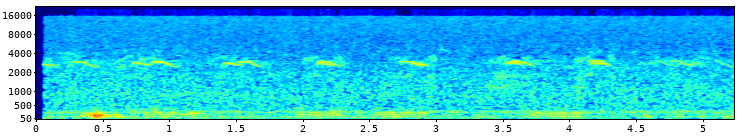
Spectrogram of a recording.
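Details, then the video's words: Little ringed plovers (Charadrius dubius) along a river on 3 May 2015, 2–4 birds circling while calling, possibly seeking a nest site: short clear down-slurred whistled 'pee-oo' notes about every 0.7 seconds, over low wind or traffic rumble. "コチドリ "Charadrius dubius" の鳴き声"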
